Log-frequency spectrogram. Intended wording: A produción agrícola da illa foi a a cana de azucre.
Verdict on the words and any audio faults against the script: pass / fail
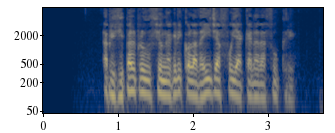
fail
